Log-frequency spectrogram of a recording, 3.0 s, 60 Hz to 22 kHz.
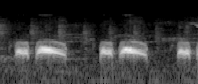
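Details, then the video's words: Spotted dove lure call: paired low coos, a short burry note followed at once by a longer coo that slides downward, the pair repeating about every 1.2 seconds, clean and without other sounds. "suara pikat terkukur"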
